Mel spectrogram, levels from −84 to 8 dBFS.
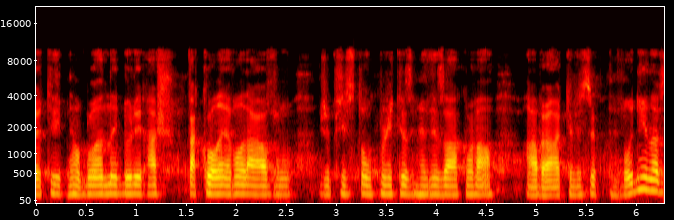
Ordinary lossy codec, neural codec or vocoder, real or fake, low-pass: Opus, 32 kbps; autoencoder, 22.05 kHz, a latent of 192 numbers a frame, VITS, trained on one speaker; fake; 9.9 kHz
